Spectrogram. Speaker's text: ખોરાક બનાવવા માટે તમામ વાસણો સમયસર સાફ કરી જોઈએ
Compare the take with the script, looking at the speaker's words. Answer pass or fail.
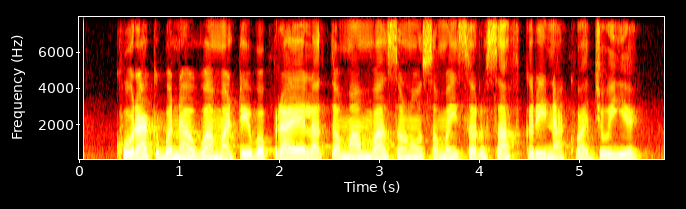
fail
